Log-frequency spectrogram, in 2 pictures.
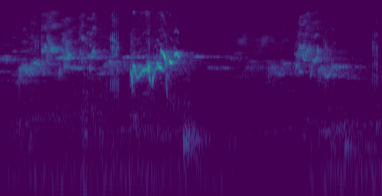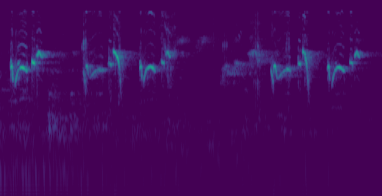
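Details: Red-fronted prinia singing fully: an opening scratchy chatter, then a series of quick high twittering bursts with sharp chirps, repeated about every half second toward the end.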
